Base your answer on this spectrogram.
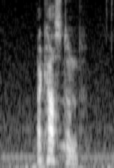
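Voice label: "accustomed", Canadian English; pronunciation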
